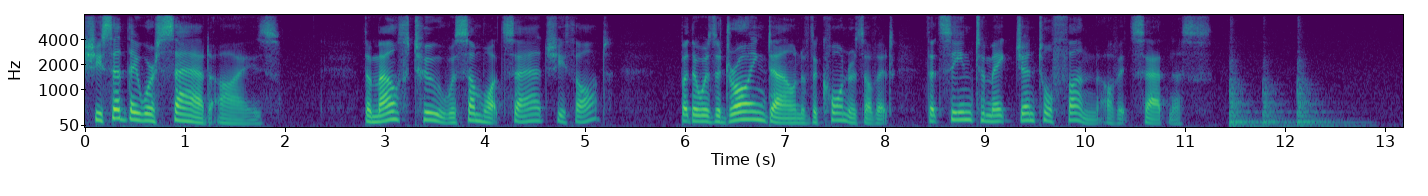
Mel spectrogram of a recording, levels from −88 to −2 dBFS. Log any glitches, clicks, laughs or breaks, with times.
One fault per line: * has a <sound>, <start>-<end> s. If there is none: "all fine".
* has a thud, 11.4-13.0 s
